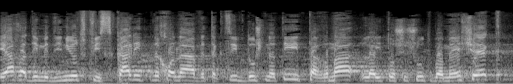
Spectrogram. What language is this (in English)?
Hebrew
